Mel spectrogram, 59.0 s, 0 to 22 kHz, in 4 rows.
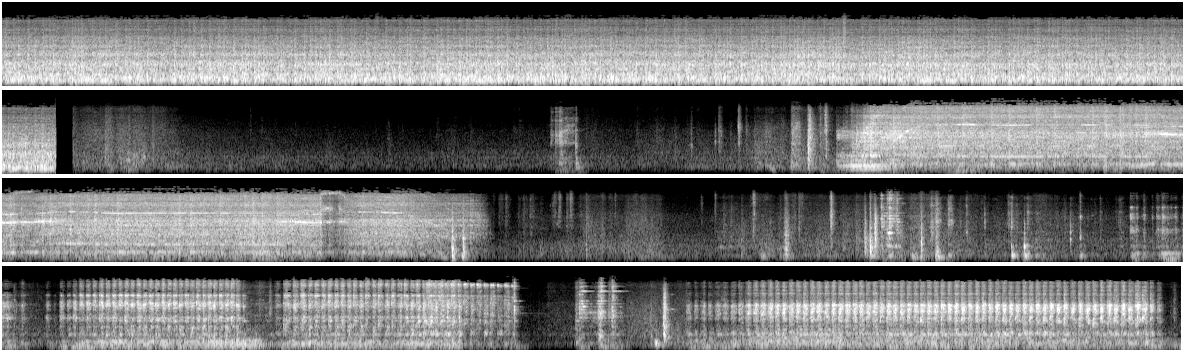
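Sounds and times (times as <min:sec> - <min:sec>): drill boring through wood: 0:25.2 - 0:35.6, 0:53.0 - 0:58.8
hacksaw cutting metal rod: 0:25.2 - 0:35.6, 0:43.7 - 0:50.8, 0:52.8 - 0:58.9.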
